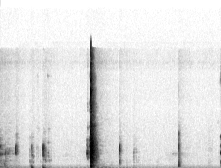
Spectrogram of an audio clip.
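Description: Paint markers being handled on a tabletop: a few faint taps and one sharp click a little under two seconds in.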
